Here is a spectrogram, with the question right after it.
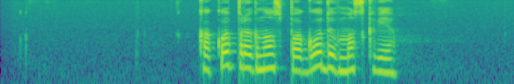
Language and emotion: Russian, neutral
